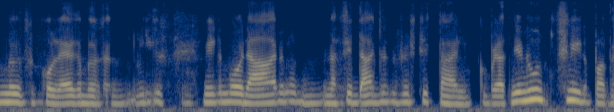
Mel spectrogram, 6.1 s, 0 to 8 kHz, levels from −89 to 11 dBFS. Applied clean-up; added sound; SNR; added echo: neural diffusion model UNIVERSE++.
